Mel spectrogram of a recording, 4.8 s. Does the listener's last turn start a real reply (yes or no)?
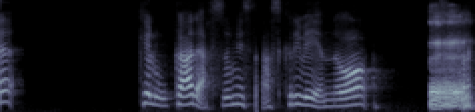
no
